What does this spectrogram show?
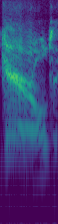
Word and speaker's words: Gerald: It's like Gerald, only it's pronounced Geralt. G- R A L D.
